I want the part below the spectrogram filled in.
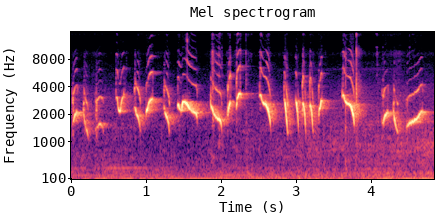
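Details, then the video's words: Kleperan-style song of a Horsfield's babbler as songbird training audio: short bouncy whistled notes and quick slurs in uneven clusters, with a few rapid ticking runs, over a faint low hum. "masteran andalan khas burung pelanduk semak suara full variasi kleperan"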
